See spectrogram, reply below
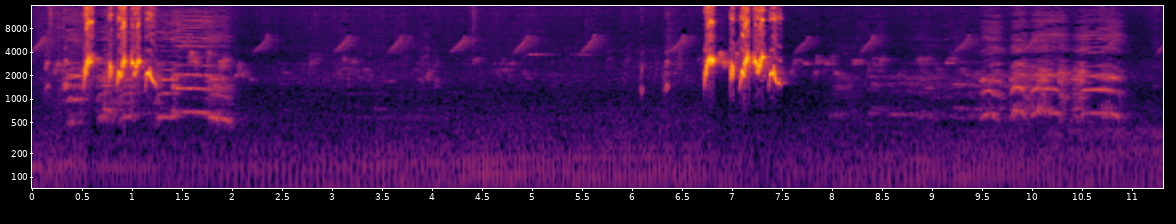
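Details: Red-whiskered bulbul kept as a caged songbird, singing in wild style: two short, loud bursts of rich warbling notes about six seconds apart, with quiet chirps in between and a rooster crowing faintly nearby.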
